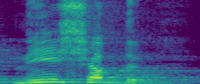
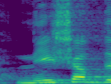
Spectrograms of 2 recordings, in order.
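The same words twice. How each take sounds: First: निशब्द as "nih-shabd", first syllable held; correct visarga form. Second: निशब्द with short ni running into shabd; no breath after "ni" in निशब्द; wrong form. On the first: Teacher showing how to read it, निशब्द as "nih-shabd". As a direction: lengthen and breathe after "ni" in निशब्द. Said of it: "इस प्रकार से इसे पढ़ा जाएगा". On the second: Teacher rejecting the mistake, निशब्द with short ni. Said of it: "नहीं". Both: Shown as a demonstration.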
